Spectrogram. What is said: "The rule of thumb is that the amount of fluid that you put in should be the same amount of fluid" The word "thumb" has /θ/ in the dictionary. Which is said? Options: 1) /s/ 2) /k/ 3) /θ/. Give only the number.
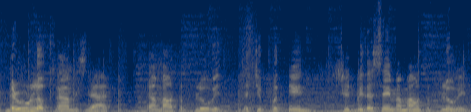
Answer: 1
